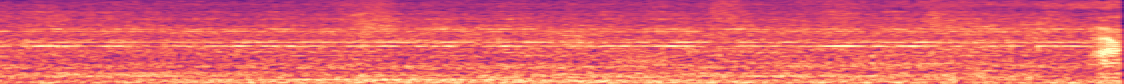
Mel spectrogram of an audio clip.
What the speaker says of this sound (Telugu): ఆ ట్రైన్ వచ్చేసి మనకు బెంగళూరు సెంటర్ నుంచి సుబ్రహ్మణ్యం వెళ్ళే ట్రైన్ ఇది.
